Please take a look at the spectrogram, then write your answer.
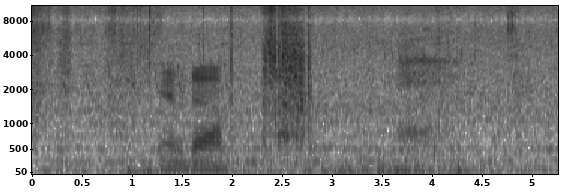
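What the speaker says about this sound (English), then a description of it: "This is our known aggressive hive." Honeybees from an aggressive hive buzz loudly and close, with individual bees zipping past the ear in rising and falling whines over a steady hum, plus brief handling noises.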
